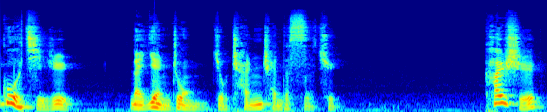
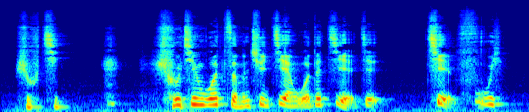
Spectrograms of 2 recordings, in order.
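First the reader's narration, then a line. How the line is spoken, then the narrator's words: Crying. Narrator (Chinese): 香群哭着说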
